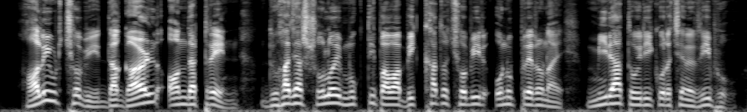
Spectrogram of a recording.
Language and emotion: Bengali, neutral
